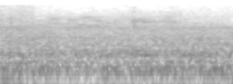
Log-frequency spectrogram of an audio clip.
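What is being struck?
Nothing is struck.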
